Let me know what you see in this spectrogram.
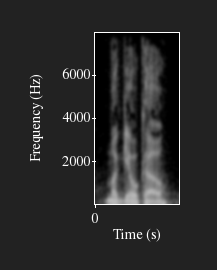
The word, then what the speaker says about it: Mogilko: So many topics with Marina Mogilko. – Woohoo! – Did I say it right? – Thank you for having me. Yes, Silicon Valley girl.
